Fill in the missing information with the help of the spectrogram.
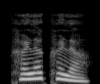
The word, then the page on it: ಖಳಖಳ: khaḷa khaḷa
